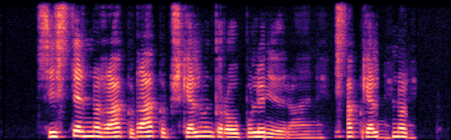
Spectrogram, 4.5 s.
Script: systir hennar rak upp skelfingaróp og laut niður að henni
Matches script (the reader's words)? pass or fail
fail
